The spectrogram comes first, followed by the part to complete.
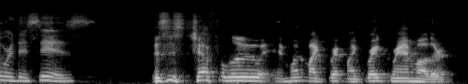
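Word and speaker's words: Cefalù: There's a lot of people from New Orleans that look at Cefalu as their hometown. Yeah, I know you were telling me all about that. And it's also pronounced Cefalu, right?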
